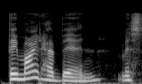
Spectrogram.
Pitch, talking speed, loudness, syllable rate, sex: 205 Hz, 170 wpm, -18 LUFS, 4.4 syllables/s, female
